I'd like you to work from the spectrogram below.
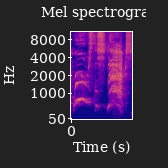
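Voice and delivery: high, drawn-out shouted question; giddy demand. Retold or imitated. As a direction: holler it like a rowdy kid at a party. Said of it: "we're like".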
